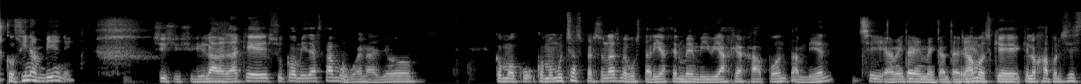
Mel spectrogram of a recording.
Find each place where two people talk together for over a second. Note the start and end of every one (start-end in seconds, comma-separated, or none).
none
